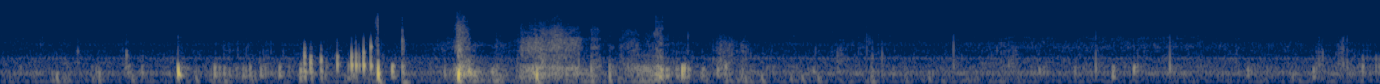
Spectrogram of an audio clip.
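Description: Bursts of stomach growling, squeaks and gurgles that cluster early, then taper to scattered soft pops; active bowel sounds.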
